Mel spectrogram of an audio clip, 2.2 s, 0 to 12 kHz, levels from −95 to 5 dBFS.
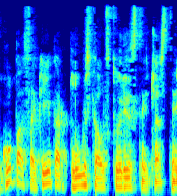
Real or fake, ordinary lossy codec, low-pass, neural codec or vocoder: fake; MP3, 48 kbps; 10.8 kHz; codec, 44.1 kHz, 7.8 kbps, Pupu-Codec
